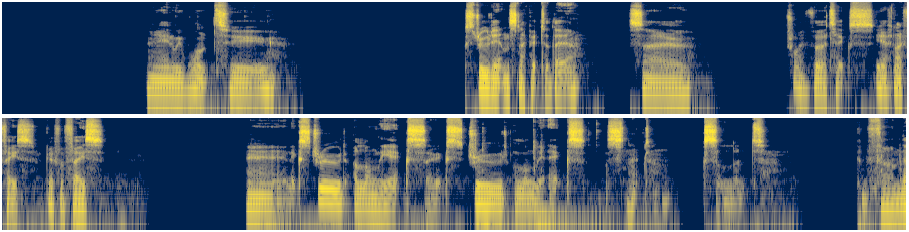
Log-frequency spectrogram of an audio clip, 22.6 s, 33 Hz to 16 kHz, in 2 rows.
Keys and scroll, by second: 17.2 e, 17.9 x.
